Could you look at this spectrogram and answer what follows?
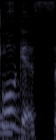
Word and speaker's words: Walpurgis: And it's spelled Walpurgis, and I'm all like, and then I'm like, that's not how you pronounce it. And so I had to listen to like a Google Translate. They're like, it's So witty. Valpurgis.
